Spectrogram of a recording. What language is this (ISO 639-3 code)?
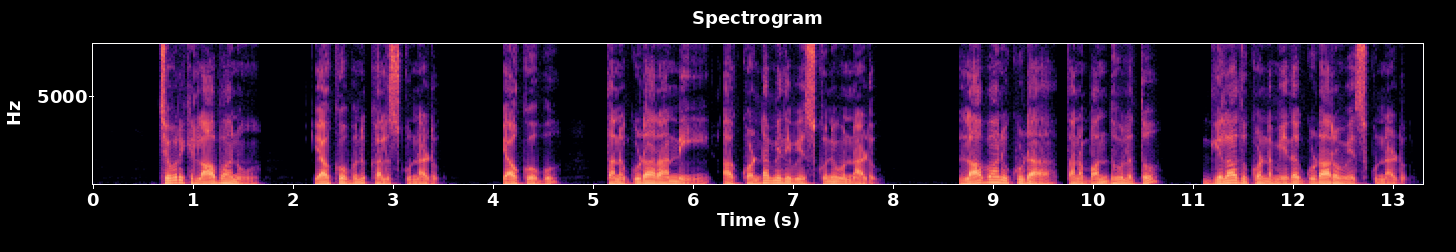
tel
